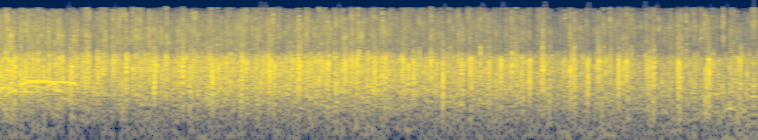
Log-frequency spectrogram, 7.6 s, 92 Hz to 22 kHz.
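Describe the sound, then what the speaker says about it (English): Loud, sustained applause from an audience at a medical school white coat ceremony, many hands clapping densely and evenly with a brief whistle near the start. "can we have a special round of applause for the first cohort of MD6 students"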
